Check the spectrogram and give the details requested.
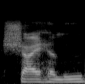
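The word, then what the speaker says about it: Shai-Hulud: done reading dude and it's very uh very shy hallowed is that how you say it yes that's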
